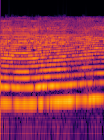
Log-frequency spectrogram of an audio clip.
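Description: Violin bowed in one long unbroken note that sags slightly in pitch, then slowly glides upward like an engine winding up, imitating a motorbike.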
